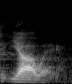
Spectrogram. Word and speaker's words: Yahweh: We pronounce this sometimes Yahweh.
